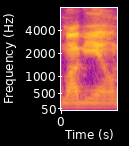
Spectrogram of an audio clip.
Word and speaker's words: Mogollon: It's called Mogollon in New Mexico, and thanks for pronouncing it correctly because it's actually very difficult.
